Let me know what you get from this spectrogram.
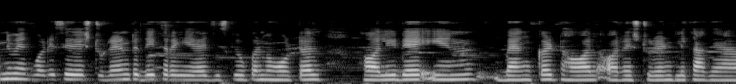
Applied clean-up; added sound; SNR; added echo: classical method log-MMSE.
